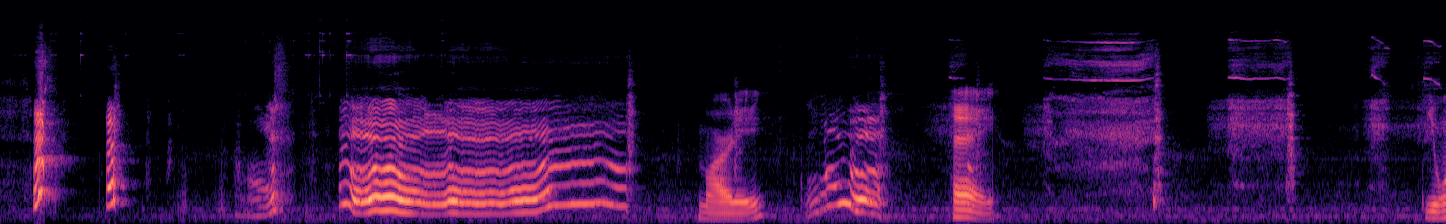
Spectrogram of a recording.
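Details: Siberian Husky indoors throwing a fit over food: long sustained wavering howl-whine of nearly three seconds, followed by shorter whining yowls and yips, mixed with a person talking to the dog.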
